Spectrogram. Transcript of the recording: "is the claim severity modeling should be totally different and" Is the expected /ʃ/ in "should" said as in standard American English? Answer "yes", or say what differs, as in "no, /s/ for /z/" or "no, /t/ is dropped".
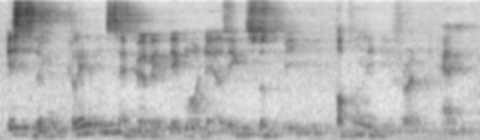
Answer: no, /s/ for /ʃ/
